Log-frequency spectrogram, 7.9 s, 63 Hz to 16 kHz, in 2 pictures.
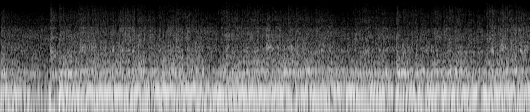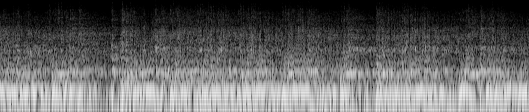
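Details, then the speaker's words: KA24DET-swapped Datsun 510 wagon on MicroSquirt, first start, no idle air valve: engine barely holds on, uneven and lumpy with throttle blips to keep it alive; timing stuck at 15° and very lean mixture. "uh runs like because it's stuck at 15° timing and it's super lean uh when I was trying to Revit there just keep it alive"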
